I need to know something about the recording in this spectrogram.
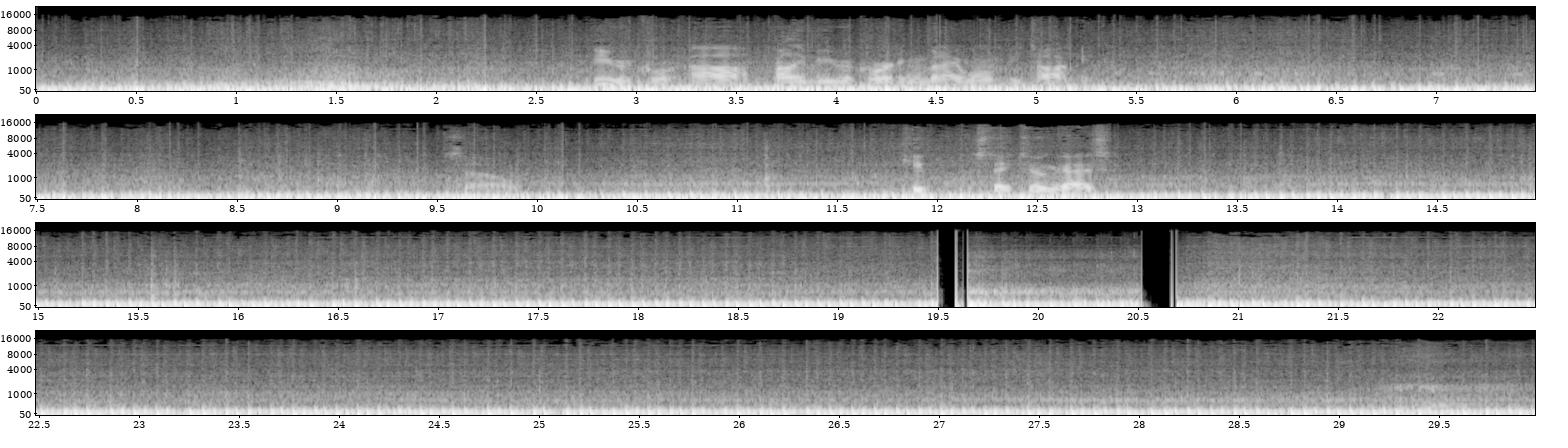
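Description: A motorcycle engine rumbles steadily up close.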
